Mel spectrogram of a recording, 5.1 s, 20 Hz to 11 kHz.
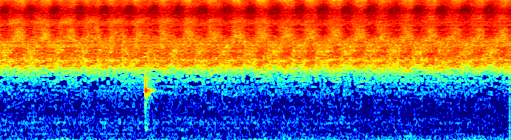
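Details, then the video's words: Japanese summer cicada chorus in rain: loud, shrill electric buzz pulsing evenly about twice each second, with a single faint click early on. "Japan Rain Sound 5of2 - Cicada 2"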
